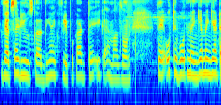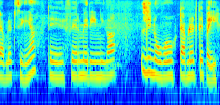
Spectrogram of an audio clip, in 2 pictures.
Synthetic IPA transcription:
ʋɛːbsaːiːʈjuːzkəɾd̪ijãːɪkpʰlɪpkaːɾɖ̚t̪eːʔɪkɛːmaːzoːn | t̪eːʔʊt̪ʰːeːbɔːt̪mɛ̃ːŋɡɪjãːmɛ̃ːŋɡɪjãːʈɛːbleːʈsiːɡɪjãːt̪eːpʰɪɾmeːɾiːnɪɡaː | lɪnoːʋoːʈɛːbleʈt̪eːpəiː

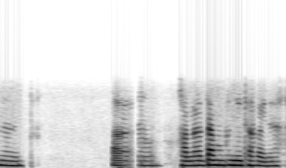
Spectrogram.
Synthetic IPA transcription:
a | haladambʰɯnitʰakʰajna

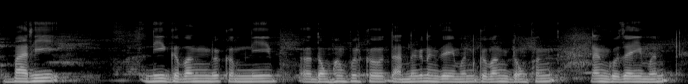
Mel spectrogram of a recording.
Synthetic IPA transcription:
baɾi | niɡɯbaŋɾɯkʰɯmnidɔŋpʰaŋpʰɯɾkʰɯwdanːɯɡɯnaŋzajmɯnɡɯbaŋdɔŋpʰaŋnaŋɡɯzajmɯn

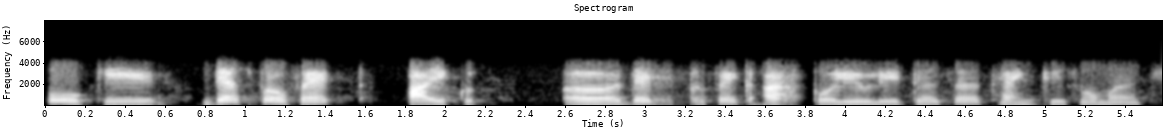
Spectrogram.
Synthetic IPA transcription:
oked̪ɛʈspəɾfek̚ʈ | ajk | d̪ɛʈspəɾfek̚ʈajkɔliʋleʈəɾsəɾt̪ʰɛ̃ŋkjusoːmət͡ɕ

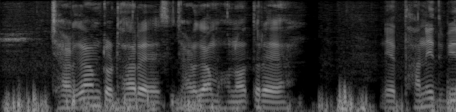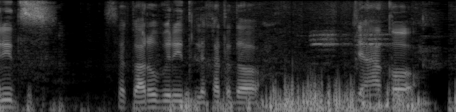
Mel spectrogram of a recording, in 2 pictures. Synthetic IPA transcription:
d͡ʒʱaɽɡamʈɔʈʰaɾɛsɛd͡ʒʱaɽɡamɦɔnɔt̪ɔɾɛ | nɛt̪ʰanid̪biɾid̪ | sɛkaɾubiɾid̪lɛkʰat̪ɛd̪ɔ | d͡ʒaɦãkɔ

